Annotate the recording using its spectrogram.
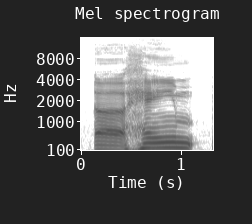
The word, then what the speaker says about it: Haim: So, this guy, Haim... Is that how you pronounce that? H-A-I-M? That'd be Haim? – That's how I would say it. It's probably, like, Haim.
